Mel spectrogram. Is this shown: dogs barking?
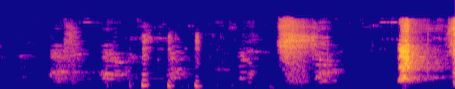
yes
